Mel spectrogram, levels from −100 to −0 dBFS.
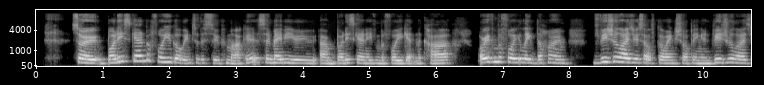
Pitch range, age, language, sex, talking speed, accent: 200-250 Hz, 30-49, English, female, 195 wpm, Australian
